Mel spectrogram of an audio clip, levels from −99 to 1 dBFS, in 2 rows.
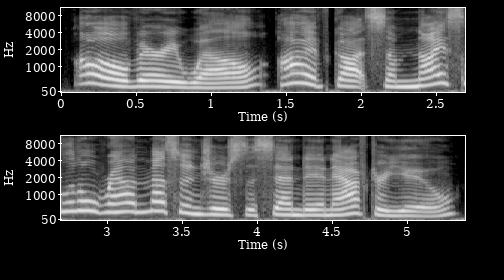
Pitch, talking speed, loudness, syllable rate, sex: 255 Hz, 165 wpm, -14 LUFS, 4.1 syllables/s, female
